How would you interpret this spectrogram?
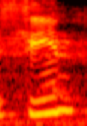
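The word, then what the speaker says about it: scene: जब एस के बाद सी आता है तो वहाँ पे सी साइलेंट होता है। जैसे कि सीन, तो देखिए यहाँ पे एस के बाद सी आया हुआ है, तो यहाँ पे जो एस होगा वो साइलेंट होगा। दूसरा है साइंस, तो यहाँ पे भी देखिए एस के बाद सी आया हुआ है, तो यहाँ पर भी एस साइलेंट होगा।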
